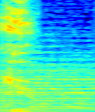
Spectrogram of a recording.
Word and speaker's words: you: okay without you love there are a few possible ways to pronounce it all depending on context if we want to stress or emphasize the word we'll pronounce it in its strong form you with the long u sound it can get reduced to you you with a short uh sound or even weaker with a schwa sound yeah let's hear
